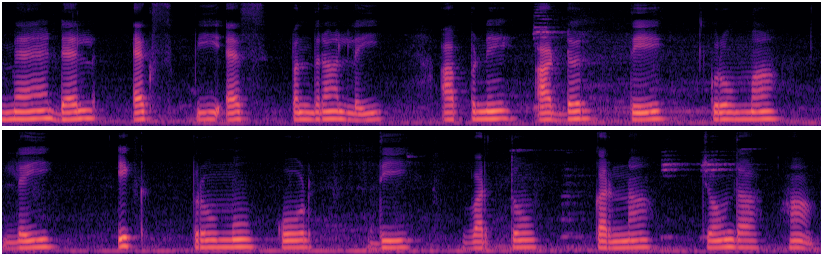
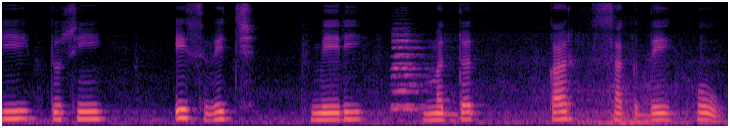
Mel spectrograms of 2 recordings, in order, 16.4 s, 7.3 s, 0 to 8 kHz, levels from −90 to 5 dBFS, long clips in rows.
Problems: none marked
